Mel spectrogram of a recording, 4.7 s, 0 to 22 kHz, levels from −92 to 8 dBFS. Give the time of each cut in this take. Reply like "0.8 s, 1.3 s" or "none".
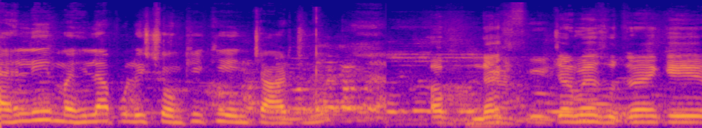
2.5 s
